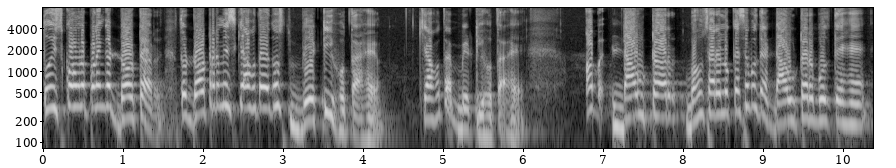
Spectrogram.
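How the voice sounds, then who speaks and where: Animated male tutor. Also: high voice, normal speed. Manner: repeats questions and answers to drill words; explanatory, addresses viewers as friends. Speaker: online English tutor. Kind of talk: classroom-style lesson.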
